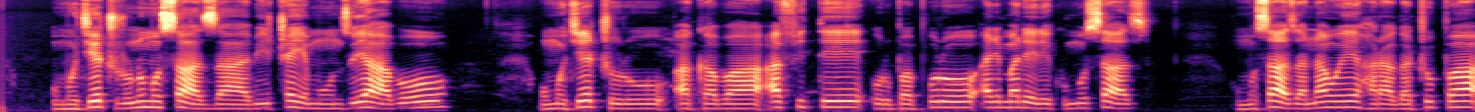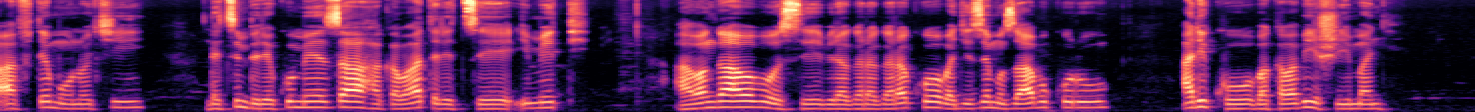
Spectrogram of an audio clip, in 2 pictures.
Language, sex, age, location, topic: Kinyarwanda, male, 25-35, Kigali, health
